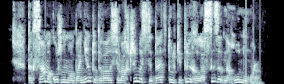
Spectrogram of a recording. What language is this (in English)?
Belarusian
